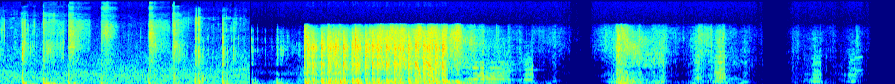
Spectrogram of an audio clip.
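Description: Bursts of rapid video game gunfire in PUBG: Battlegrounds erupt, one long sustained volley in the middle, followed by a few shorter shots fading out.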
